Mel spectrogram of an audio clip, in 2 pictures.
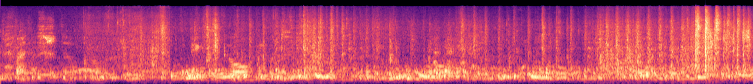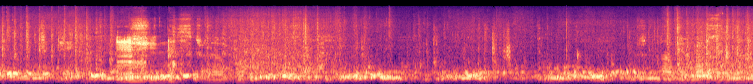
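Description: Feathers rustle softly as a pigeon's wing is spread out by hand.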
